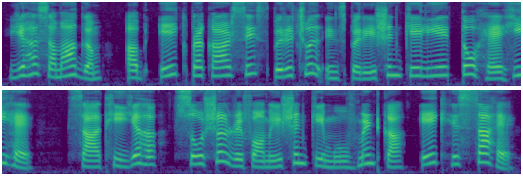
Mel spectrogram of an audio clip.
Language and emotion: Hindi, neutral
